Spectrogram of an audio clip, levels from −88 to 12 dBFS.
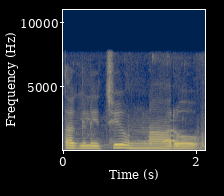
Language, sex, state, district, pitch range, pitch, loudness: Telugu, female, Andhra Pradesh, Annamaya, 180-195 Hz, 185 Hz, -13 LUFS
